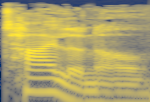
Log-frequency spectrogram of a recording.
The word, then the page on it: tylenol: British English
